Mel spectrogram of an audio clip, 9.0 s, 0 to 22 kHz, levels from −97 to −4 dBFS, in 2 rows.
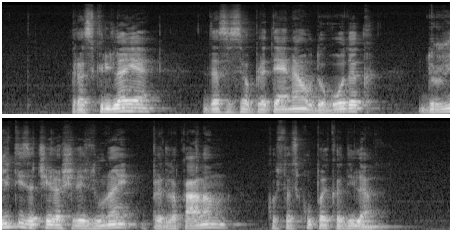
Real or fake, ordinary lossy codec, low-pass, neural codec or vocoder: real; none; 19.8 kHz; none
